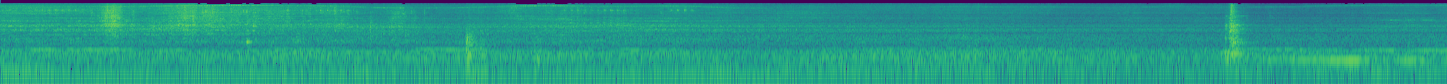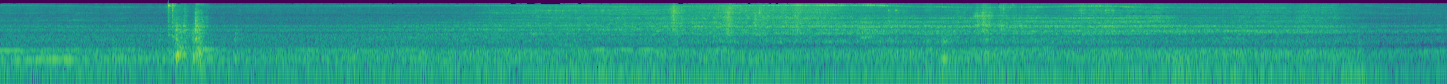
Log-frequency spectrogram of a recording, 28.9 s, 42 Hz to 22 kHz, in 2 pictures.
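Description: Kobelco SK200-8 hydraulic excavator's diesel engine running steadily under load as it digs soil. Near the middle the steel bucket gives two sharp clanks about four seconds apart.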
